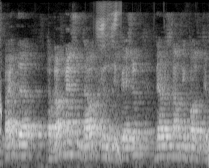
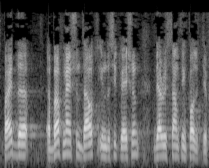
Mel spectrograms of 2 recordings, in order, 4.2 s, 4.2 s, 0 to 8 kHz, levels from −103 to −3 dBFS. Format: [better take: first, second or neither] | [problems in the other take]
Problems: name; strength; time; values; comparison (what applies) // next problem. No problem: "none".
second | background sound (Zipper (clothing)); 13 dB below the speech // room echo; dies away in 1.1 s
